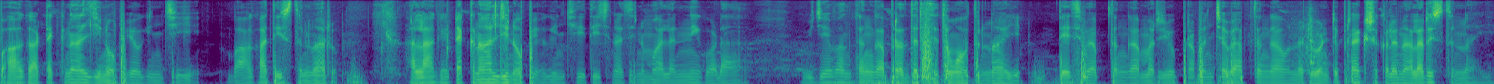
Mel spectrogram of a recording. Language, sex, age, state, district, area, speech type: Telugu, male, 30-45, Andhra Pradesh, Guntur, rural, spontaneous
